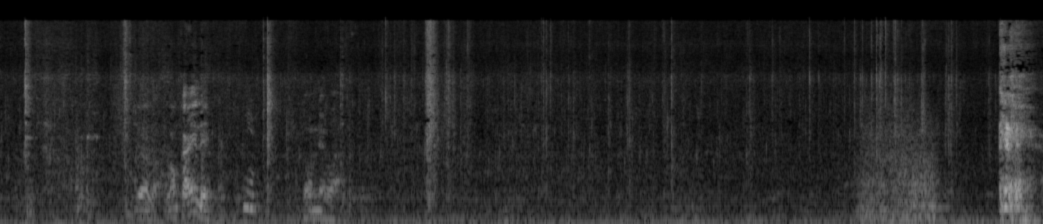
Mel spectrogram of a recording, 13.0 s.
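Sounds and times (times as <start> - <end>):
paste sizzling in hot oil: 0.0 - 9.2.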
